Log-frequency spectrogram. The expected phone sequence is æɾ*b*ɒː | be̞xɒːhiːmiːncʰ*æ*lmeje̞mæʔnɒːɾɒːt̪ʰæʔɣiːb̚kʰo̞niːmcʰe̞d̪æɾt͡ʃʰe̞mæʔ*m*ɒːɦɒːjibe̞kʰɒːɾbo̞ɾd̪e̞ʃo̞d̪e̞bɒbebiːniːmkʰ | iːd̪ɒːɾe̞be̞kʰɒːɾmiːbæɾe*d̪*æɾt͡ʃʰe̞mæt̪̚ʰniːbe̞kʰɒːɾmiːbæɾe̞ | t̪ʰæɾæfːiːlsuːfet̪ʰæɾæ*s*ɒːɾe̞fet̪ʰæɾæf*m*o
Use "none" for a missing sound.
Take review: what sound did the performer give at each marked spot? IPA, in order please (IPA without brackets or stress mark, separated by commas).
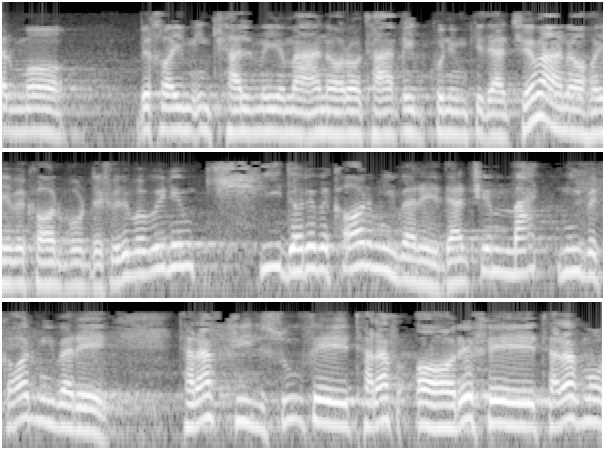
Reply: m, æ, n, d̪, f, m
